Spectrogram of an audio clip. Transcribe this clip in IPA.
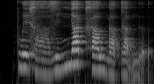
k w e˧ x a̤ː˨˩ z i˨˦ ŋ ɲ a˦˥ k̚ x a˧ w ŋ a˨˩ t̚ ɣ a̰˧˨ n ŋ ɨ̰˧˨ ə̯ ʔ

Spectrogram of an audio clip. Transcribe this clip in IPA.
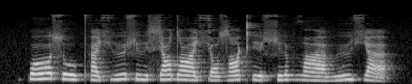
p ɔː s oː pʰ a ç ʏː ɬ ɨː s e dˤ aː ç ʏː zˤ e kʰ ɪː ɬ ɨ v ðˤ aː v ʏː ç a

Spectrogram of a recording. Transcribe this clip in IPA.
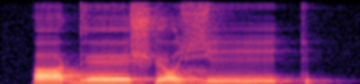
a ɡ eː ʃ ɾʲ ɔ ʑ iː k

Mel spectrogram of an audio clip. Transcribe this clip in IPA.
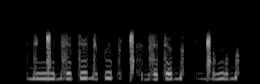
d y ŋ͡ǁ i ɡ z y t y d e̤ p i p ə̤ ǁʰ ɪ ɡ z ʏ t ʏ ɡ | ɡ͡ǁ ʊ ŋ ʊ ɡ

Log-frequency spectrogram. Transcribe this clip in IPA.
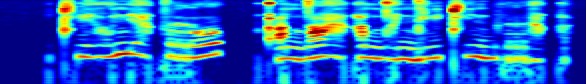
cʰ i ɦ o̤ ɲ ɦ i̤ q r o | qʼ ɜ ɲ dˤ əː ɦ i̤ q ə ɲ dˤ o̤ ɲ d iː cʰ i̤ ɲ b ə̤ r ə̤ q

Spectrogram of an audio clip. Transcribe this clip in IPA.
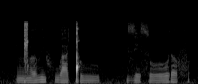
ŋ͡ǁ ʌ ð i f w a ǃ u | z e s oː ɾ ʌ f

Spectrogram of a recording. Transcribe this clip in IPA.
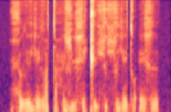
ħ ʊ l ɘ j ɛ l ɘ tˤ ɨ h ɨ ɮ y x ɛ ǁ y ç ʊ ç ʊ j ɛ d ɔ ʔ ɛ x ə

